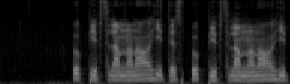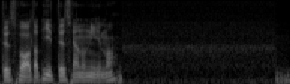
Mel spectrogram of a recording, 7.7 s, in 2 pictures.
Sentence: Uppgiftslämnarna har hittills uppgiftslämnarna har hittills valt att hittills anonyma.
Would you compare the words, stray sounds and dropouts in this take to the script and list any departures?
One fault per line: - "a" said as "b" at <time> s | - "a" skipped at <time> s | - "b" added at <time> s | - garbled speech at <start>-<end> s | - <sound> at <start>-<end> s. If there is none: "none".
none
